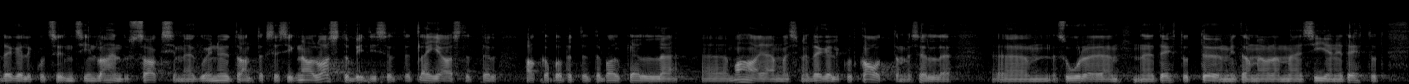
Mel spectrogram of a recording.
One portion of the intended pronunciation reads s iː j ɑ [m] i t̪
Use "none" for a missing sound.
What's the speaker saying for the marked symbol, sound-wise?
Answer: n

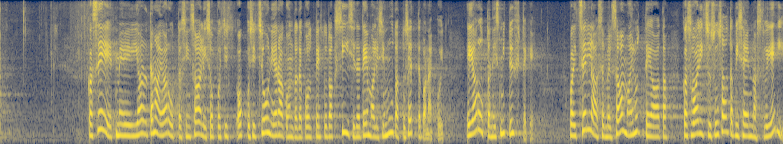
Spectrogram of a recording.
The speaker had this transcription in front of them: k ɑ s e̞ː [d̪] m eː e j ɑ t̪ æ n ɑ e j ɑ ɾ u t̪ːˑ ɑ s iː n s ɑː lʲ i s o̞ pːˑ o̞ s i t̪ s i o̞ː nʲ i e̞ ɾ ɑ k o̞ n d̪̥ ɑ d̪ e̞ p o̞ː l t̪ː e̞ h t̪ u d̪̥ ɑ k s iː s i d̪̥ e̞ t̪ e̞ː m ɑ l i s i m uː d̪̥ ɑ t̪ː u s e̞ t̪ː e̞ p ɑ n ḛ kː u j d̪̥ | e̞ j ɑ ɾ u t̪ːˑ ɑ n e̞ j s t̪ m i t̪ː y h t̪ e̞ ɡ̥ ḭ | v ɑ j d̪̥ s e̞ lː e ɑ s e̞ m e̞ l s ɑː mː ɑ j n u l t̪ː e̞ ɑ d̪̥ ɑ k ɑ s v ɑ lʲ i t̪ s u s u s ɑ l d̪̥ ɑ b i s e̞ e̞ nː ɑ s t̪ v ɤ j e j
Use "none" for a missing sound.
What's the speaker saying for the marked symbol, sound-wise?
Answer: t̪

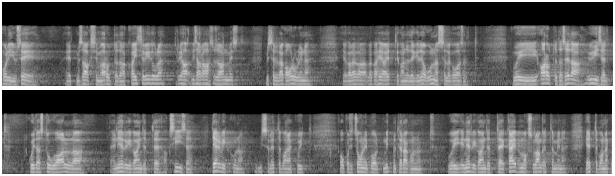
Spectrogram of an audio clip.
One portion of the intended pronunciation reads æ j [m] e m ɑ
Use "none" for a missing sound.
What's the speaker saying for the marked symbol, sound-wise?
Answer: b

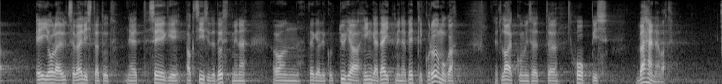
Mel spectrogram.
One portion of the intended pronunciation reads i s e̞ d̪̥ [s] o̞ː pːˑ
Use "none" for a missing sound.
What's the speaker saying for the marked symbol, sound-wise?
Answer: h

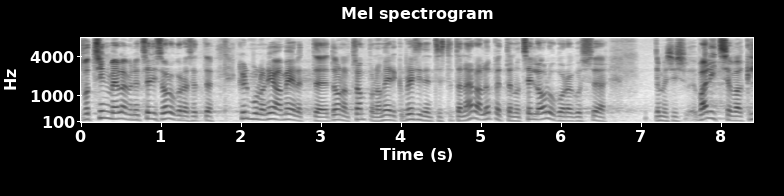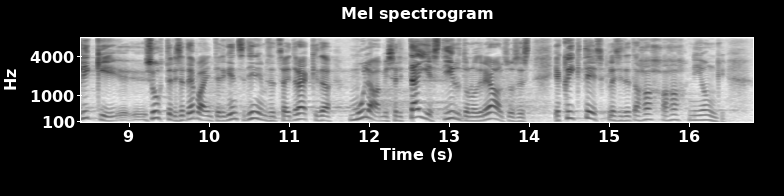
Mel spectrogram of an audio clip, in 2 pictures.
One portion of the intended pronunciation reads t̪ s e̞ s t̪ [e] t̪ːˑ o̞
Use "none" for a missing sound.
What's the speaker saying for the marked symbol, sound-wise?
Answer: e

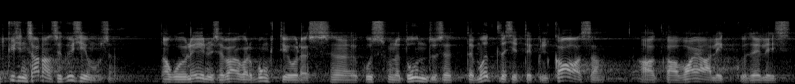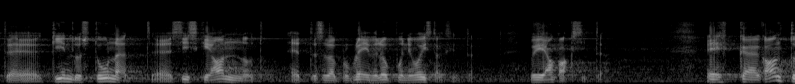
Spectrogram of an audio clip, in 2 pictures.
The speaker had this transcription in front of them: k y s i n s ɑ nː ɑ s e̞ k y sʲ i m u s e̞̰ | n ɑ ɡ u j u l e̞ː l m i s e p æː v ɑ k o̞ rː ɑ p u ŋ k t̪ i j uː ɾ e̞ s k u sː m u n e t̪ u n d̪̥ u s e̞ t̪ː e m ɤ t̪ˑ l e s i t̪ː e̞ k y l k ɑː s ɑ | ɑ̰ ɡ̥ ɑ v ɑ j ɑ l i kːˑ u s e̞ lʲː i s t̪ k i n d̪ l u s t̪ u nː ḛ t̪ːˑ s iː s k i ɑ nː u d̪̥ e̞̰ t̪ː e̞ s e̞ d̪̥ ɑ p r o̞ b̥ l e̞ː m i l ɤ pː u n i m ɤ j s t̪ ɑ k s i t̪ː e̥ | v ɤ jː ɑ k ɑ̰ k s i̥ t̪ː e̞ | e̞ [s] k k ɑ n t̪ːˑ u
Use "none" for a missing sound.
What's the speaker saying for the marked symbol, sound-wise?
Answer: h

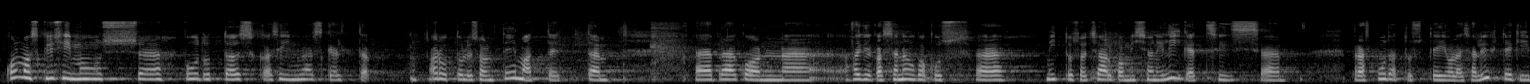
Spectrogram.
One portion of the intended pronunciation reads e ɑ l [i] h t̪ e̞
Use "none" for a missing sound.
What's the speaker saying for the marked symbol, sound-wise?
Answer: y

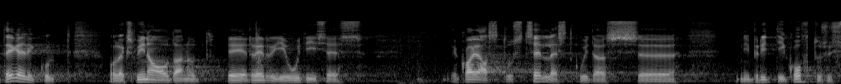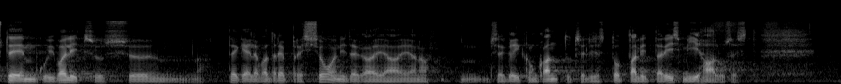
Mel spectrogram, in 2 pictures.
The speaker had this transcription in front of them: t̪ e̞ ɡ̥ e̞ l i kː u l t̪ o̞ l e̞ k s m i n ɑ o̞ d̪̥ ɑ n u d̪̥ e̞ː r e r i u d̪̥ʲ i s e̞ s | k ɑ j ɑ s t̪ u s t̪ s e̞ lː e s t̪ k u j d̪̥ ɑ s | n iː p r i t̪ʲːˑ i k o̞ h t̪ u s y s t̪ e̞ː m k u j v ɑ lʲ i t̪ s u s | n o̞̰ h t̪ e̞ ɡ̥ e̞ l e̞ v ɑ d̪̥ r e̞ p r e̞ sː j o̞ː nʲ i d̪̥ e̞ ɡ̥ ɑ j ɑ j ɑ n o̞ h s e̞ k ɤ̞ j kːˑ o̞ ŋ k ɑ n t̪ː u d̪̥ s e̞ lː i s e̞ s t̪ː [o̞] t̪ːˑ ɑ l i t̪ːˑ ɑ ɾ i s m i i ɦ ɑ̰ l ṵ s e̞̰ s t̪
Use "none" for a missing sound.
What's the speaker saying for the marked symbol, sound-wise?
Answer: o̞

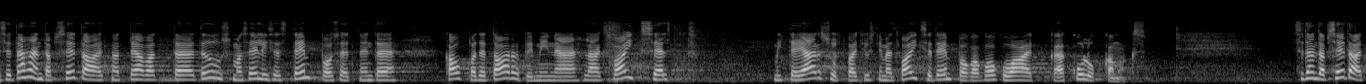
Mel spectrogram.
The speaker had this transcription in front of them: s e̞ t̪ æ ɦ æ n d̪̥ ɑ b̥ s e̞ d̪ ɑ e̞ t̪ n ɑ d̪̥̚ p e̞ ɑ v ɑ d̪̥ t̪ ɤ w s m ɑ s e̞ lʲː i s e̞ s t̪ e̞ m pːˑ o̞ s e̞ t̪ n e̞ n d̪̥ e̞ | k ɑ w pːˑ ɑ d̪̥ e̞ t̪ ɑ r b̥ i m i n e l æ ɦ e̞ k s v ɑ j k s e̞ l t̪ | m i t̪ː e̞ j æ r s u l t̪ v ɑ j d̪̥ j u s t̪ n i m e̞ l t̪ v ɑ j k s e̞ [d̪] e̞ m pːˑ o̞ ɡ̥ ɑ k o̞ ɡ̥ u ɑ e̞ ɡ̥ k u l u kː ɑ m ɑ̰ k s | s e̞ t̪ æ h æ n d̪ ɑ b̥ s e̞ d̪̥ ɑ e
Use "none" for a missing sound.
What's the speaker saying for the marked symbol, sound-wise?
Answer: t̪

